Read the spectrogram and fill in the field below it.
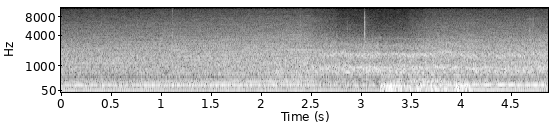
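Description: Race cars in the Gran Turismo 6 video game drone and roar continuously at close range, with engine pitch shifting and a brief tire-squeal edge as cars jostle during an overtake; no talk is heard.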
